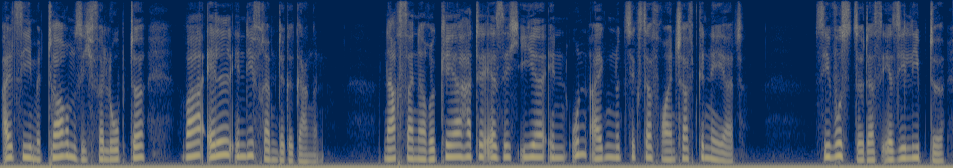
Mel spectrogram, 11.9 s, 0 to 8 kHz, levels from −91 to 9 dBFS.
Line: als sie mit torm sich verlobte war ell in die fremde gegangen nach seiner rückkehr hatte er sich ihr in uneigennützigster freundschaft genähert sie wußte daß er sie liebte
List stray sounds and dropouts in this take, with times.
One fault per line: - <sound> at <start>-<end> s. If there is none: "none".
none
